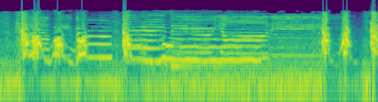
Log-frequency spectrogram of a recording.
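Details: Dog singing along to the happy birthday song: a long, wavering howl held for about three seconds, with short bursts of yelping notes before and after it.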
